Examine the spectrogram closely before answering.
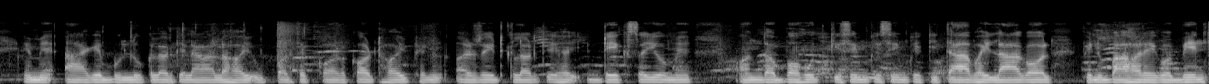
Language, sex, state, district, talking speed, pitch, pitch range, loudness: Bajjika, female, Bihar, Vaishali, 170 wpm, 105 Hz, 105-110 Hz, -19 LUFS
